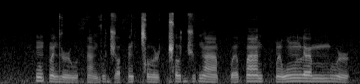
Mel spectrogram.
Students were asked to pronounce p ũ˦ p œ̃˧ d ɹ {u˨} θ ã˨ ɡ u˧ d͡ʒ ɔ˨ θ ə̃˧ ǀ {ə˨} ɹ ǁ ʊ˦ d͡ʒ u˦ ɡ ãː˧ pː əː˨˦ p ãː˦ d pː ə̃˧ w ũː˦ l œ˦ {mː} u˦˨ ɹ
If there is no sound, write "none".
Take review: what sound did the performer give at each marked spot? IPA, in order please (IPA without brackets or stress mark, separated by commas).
u˨, ʊ˨, mː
